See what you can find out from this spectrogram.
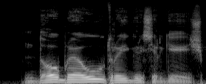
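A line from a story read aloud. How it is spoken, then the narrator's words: Deep booming voice. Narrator (Russian): прогудел один из них, ростом на полголовы выше второго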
